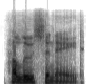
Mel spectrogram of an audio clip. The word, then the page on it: hallucinate: American English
